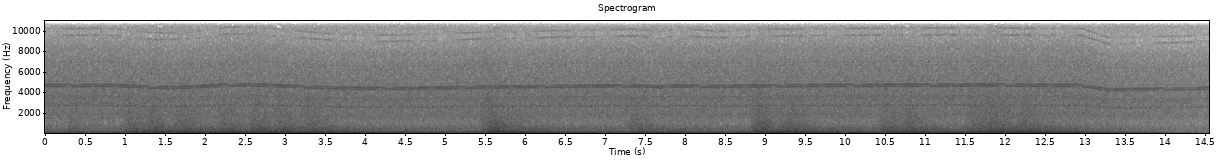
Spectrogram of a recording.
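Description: Explosions boom in the air.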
